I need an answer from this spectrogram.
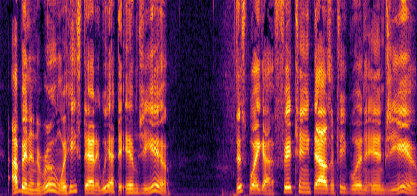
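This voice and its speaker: A man with an American accent has an unremarkable speaking voice and lively intonation at a moderate pace. The recording is very clean, with a silent background. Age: 40s. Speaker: rapper and financial educator. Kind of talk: casual interview conversation.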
